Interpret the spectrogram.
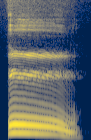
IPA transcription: y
